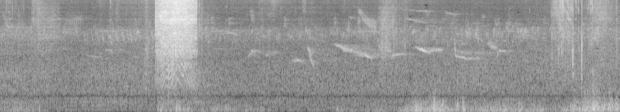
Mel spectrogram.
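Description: Fly reel's click-pawl ratchet buzzing for about half a second as line is pulled off, about two seconds in. Small birds chirp faintly, and low rumbling handling noise starts in the last few seconds.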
